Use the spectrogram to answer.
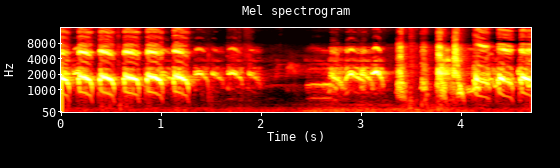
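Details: White-crested laughingthrush performing its dance song: a quick series of evenly spaced, loud squawky downslurred notes, a short pause, then rougher rapid chattering.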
